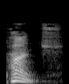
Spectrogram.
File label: "punch", pronounce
